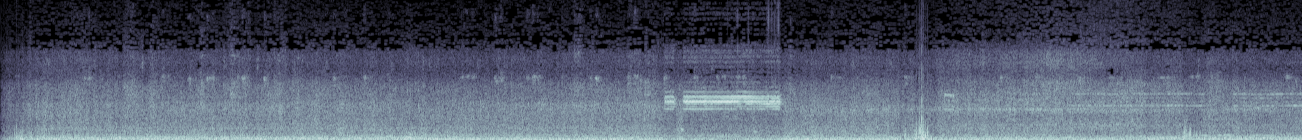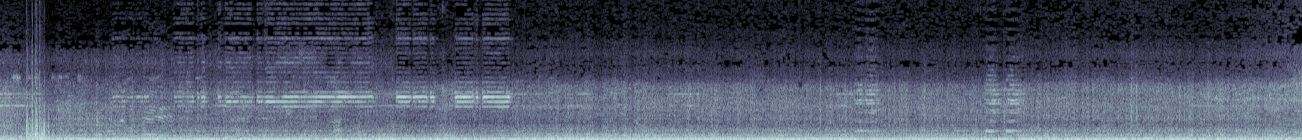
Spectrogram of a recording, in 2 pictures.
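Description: Steady engine and road noise heard from inside a moving vehicle in traffic, with horns honking: a longer blast about seven seconds in and a run of short toots between about ten and eighteen seconds. Two sharp knocks stand out, about nine and thirteen seconds in.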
